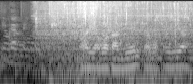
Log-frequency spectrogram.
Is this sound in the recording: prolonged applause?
no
